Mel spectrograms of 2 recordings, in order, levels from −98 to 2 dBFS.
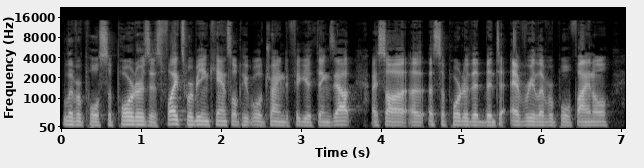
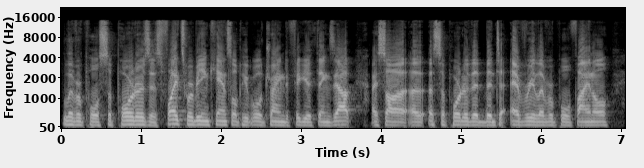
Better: first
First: none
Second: distortion; slight; 10 dB below the speech

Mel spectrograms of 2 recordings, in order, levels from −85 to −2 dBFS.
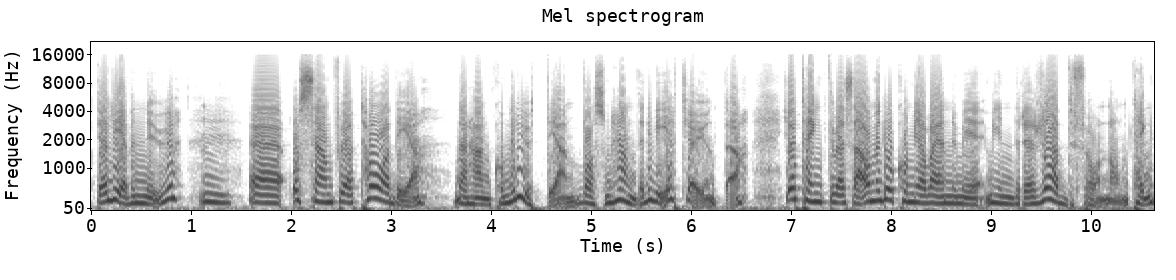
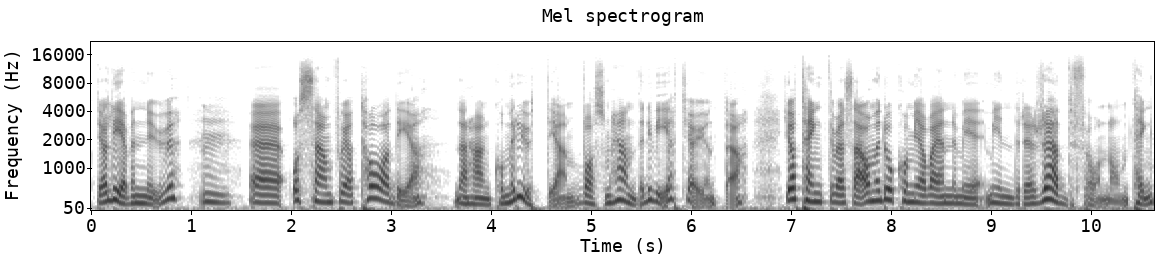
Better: second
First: distortion; heavy; 7 dB below the speech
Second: none

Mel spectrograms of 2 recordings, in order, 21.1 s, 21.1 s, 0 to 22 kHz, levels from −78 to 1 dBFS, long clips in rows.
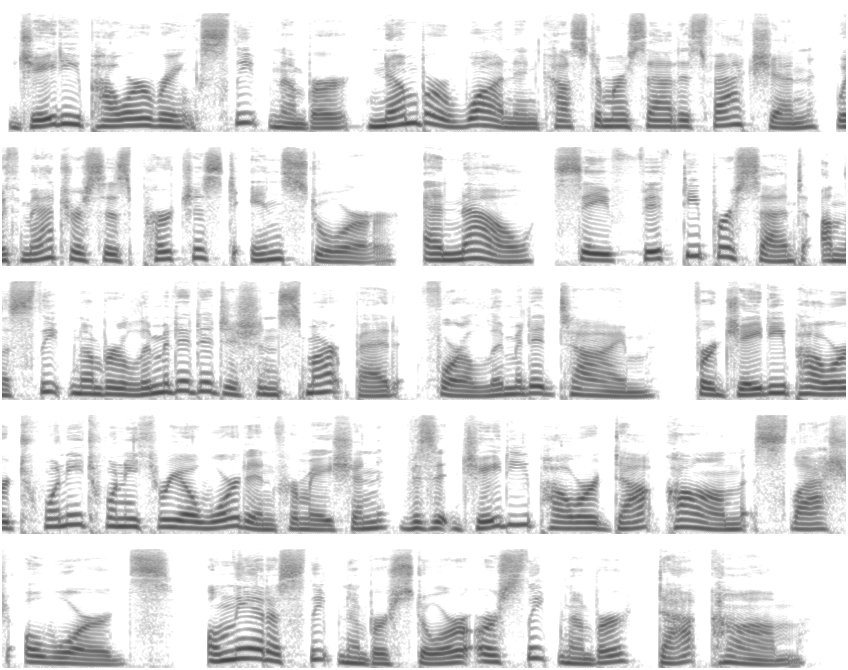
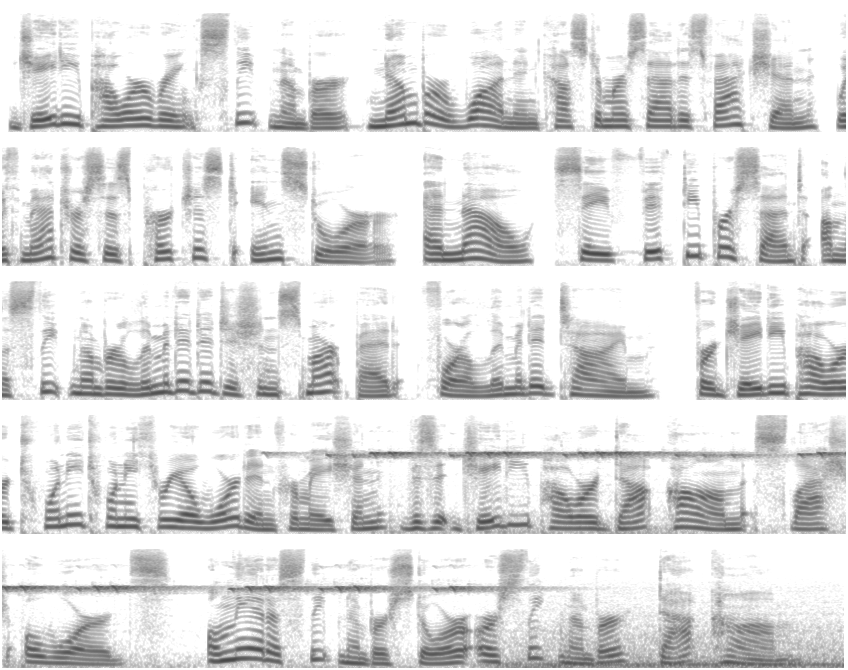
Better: first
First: none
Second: animal sounds; very loud; from 14 s on; as loud as the speech

